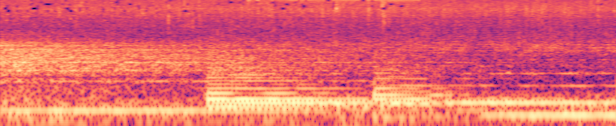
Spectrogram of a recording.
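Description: Rain sound effect, a steady hiss of falling rain, over slow sustained music chords that change every second or so.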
